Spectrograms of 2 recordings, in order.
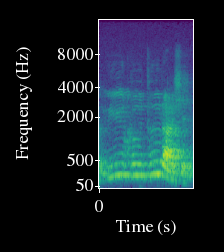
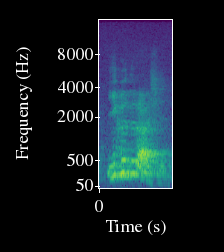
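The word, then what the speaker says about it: Yggdrasil: 써가지고 세계수라고도 합니다만은 자, 여기 보면 이게 이제 Y가 위로도 발음을 한다고 그랬죠. 그래서 이그드라실 혹은 이그드라실 이라고 한다면 이그드 이거로 가야 되는 이그드라실.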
